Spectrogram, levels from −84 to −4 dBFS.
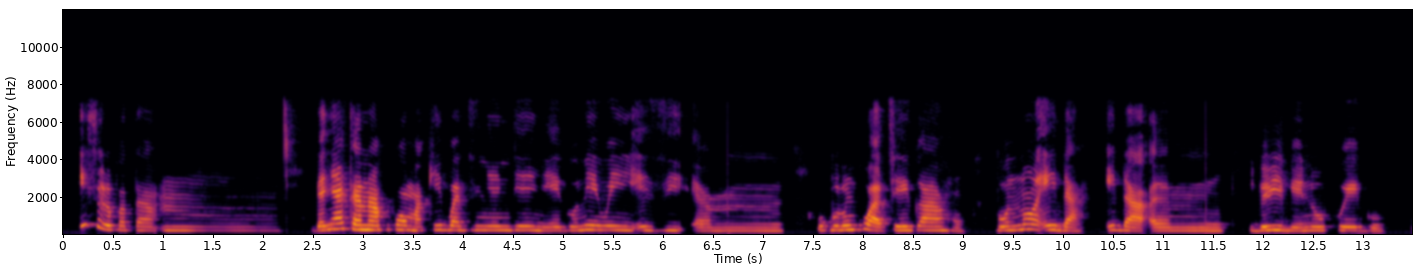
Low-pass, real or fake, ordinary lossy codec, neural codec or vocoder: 7.2 kHz; fake; none; codec, 16 kHz, 4 kbps, X-Codec, HuBERT features, trained on balanced general audio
